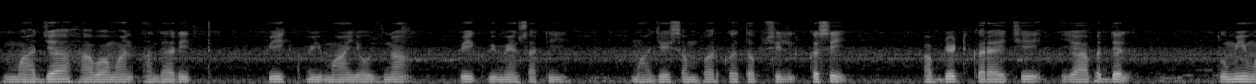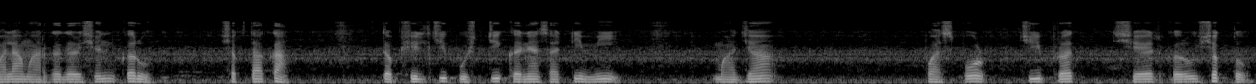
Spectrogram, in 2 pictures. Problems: none marked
